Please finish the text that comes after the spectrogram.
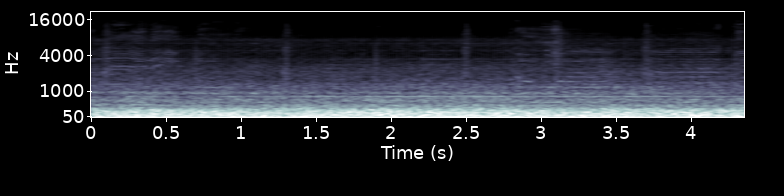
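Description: Emirates Airbus A350-900 with Rolls-Royce Trent XWB engines at full TOGA takeoff power from Dubai, heard as a loud, steady, deep roar that holds without letup throughout.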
